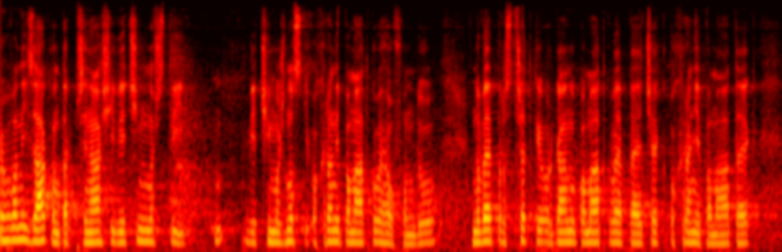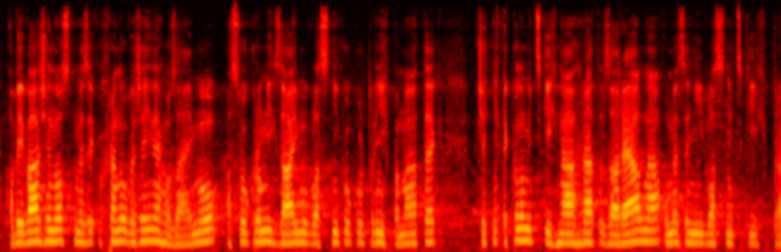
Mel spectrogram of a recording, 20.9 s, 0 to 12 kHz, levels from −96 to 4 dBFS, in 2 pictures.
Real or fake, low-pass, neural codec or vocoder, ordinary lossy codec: real; 10.8 kHz; none; Opus, 24 kbps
